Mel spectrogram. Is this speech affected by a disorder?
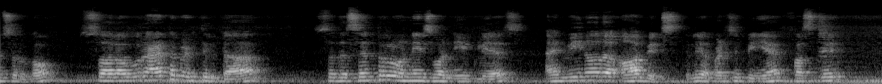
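No.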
